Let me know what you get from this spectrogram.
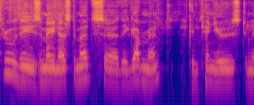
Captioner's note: speaking French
